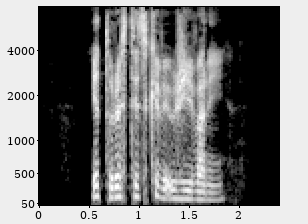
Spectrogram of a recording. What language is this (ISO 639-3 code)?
ces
